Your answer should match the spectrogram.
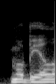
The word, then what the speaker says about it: Mobile: e I told you Mobile Alabama There's no there's no e in there it's it doesn't need to be I'm telling you it's Mobile Alabama I I have family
